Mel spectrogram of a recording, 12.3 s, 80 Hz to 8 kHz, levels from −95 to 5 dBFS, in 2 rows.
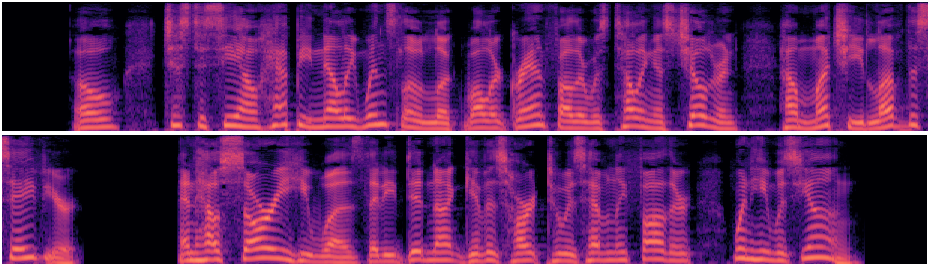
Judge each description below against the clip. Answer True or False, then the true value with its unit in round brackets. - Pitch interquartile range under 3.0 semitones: False (4.8 semitones)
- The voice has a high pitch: False (175 Hz)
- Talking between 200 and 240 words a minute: True (205 wpm)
